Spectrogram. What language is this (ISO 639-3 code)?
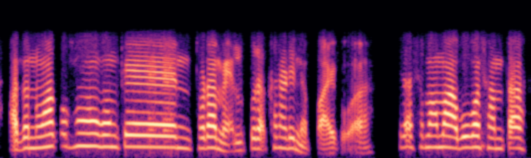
sat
